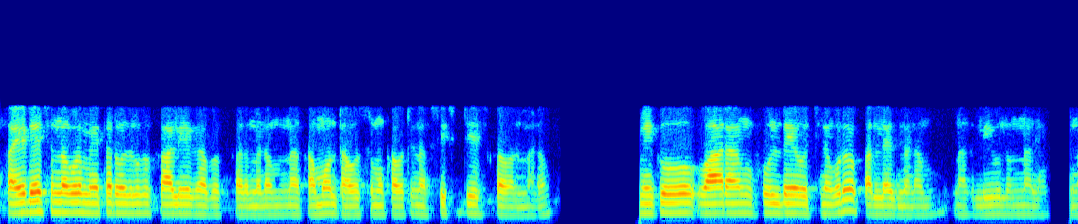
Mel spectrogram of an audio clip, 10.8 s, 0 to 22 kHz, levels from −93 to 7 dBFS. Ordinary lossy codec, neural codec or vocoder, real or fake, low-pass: none; none; real; 3.6 kHz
